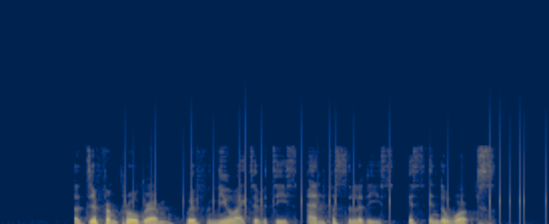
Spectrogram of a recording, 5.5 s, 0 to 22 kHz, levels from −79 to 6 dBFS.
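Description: Something in the chain, likely interference from nearby equipment or a faulty connection or power supply, is injecting repeated pulses into this speech clip, producing a train of clicks from 1.26 s to 5.46 s. Around thirty similar clicks arrive irregularly at roughly 6.7 per second, peaking around 5 dB above the speech and ticking through the pauses too.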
